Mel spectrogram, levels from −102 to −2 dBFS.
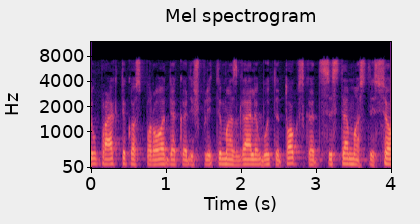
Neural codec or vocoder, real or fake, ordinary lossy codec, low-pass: codec, 16 kHz, 8 kbps, FunCodec, trained on LibriTTS, 25 frames a second; fake; Opus, 64 kbps; 7.2 kHz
